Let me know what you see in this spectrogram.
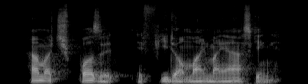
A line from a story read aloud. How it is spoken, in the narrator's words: replied calmly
